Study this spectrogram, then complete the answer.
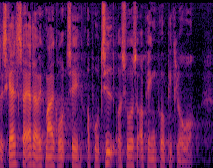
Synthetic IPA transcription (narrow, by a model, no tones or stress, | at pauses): d̥e̝sɡ̥ælsɒ̽æɐɾɑ̈jo̝e̝ɡ̥əmɑ̈ːð̞̩ˠɡ̥ʁɔ̽n̰t͡sʰe̝lɒ̽b̥ʁṵːt͡sʰið̞̰ˠʁɛsuɐsɐʔɒ̽pʰeŋəpʰɒ̽æb̥liːkʰlɔʊɐ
